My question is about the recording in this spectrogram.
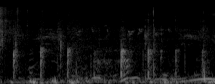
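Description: Faint background voices from people standing nearby, low and indistinct, with a few light clicks in between.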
